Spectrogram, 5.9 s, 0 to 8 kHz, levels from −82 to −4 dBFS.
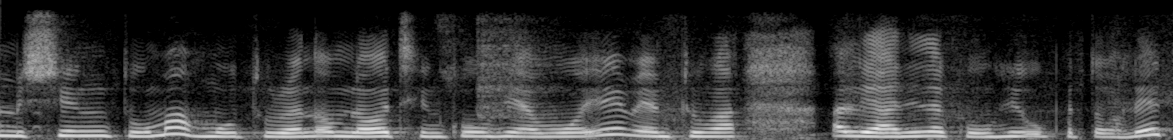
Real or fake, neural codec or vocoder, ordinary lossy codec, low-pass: real; none; none; 7.2 kHz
